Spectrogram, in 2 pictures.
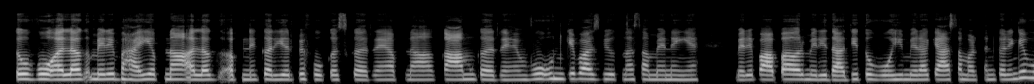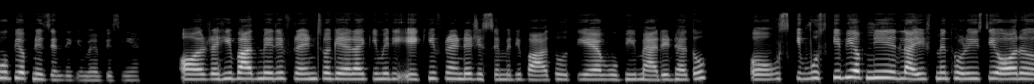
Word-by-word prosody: तो 245 0 +6
वो 240 0 +4
अलग, 225 +1 +7
मेरे 240 +1 +2
भाई 230 -1 +2
अपना 235 0 +1
अलग 220 0 +2
अपने 225 0 -5
करियर 225 -2 0
पे 245 - -1
फ़ोकस 220 -2 -6
कर 215 -2 -1
रहे 215 0 -6
हैं। 215 - -3
अपना 215 0 -5
काम 220 +1 +2
कर 220 -2 -1
रहे 210 0 -6
हैं 215 0 -8 0.2
वो 250 - +2
उनके 255 0 -1
पास 245 -3 +1
भी 240 - -4
उतना 230 0 -7
समय 225 -1 -5
नहीं 220 -1 -5
है, 220 0 -7 0.4
मेरे 210 +1 -2
पापा 230 +1 +4
और 230 - +3
मेरी 220 -1 -3
दादी 210 +2 0
तो 235 0 -2
वो 215 0 -4
ही 225 +1 -2
मेरा 220 0 -2
क्या 220 0 +1
समर्थन 225 -1 -7
करेंगे 235 +6 -2
वो 295 -1 0
भी 295 - -1
अपनी 265 -3 0
ज़िंदगी 205 -2 -11
में 195 0 -11
बिज़ी 190 0 -18
हैं। 195 0 -19 0.4
और 240 0 +4
रही 250 +2 0
बात 265 -1 +6
मेरे 270 0 0
फ्रेंड्स 260 0 -2
वग़ैरह 250 -2 +2
की 250 +1 -9
मेरी 255 0 -3 0.2
एक 235 - -6
ही 275 - 0
फ्रेंड 260 -2 -1
है 255 - +1
जिससे 240 -1 -7
मेरी 230 0 -8
बात 215 0 0
होती 230 0 -7
है, 225 0 +3
वो 225 0 -6
भी 230 0 -3
मैरिड 225 0 -1
है 225 -1 0
तो 270 +6 -2 0.4
अ, - - -2
उसकी 240 +4 -4
उसकी 320 +3 0
भी 325 +1 +3
अपनी 310 -1 +5
लाइफ़ 255 -2 +3
में 275 0 0
थोड़ी-सी 265 0 -2
और 255 +1 +5
230 Hz, 225 wpm, -22 LUFS, 220-255 Hz, 0.4 s, अलग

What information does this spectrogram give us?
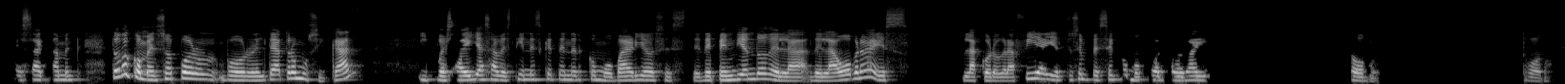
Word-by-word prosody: Exactamente. 210 0 -4 0.3
Todo 370 +7 +3
comenzó 255 - +3
por 280 -3 +8
u 235 -4 -3
por 195 -2 +3
el 190 +1 0
teatro 255 +6 +3
musical 215 - 0 0.6
y 205 -2 -6
pues 195 -2 +1
ahí 200 0 +5
ya 225 - +1
sabes, 200 -3 -1
tienes 220 -1 -5
que 240 -1 -8
tener 210 -2 -5
como 205 -4 -2
varios 195 +1 0
este 175 -1 -10
dependiendo 215 +7 +2
de 210 -5 +3
la 175 -1 +1
de 180 -1 0
la 180 +1 +3
obra 280 +9 +2
es 200 0 -6 0.5
la 180 -1 -1
coreografía 180 +10 0
y 220 -4 -1
entonces 200 +4 -8
empecé 215 -1 -7
como 220 -4 -6
fue 205 -2 -2
por 185 -1 0
baile. 195 0 -2 1.4
Todo. - - -3 1.5
Todo. - - -11
205 Hz, 145 wpm, -23 LUFS, 195-225 Hz, 1.5 s, por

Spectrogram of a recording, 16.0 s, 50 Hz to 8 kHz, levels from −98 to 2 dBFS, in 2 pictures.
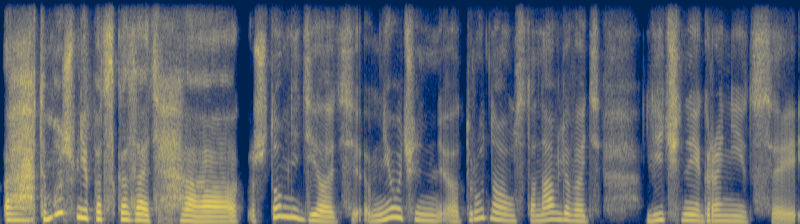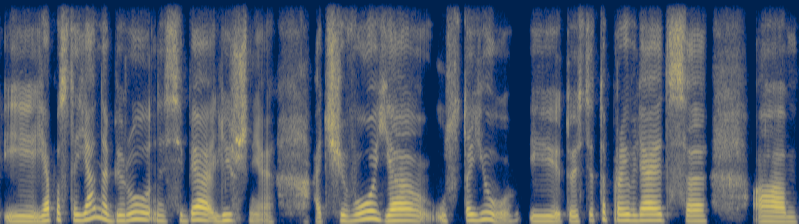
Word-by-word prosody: А. 225 -1 +7
Ты 250 - +3
можешь 455 - +4
мне 305 -3 +7
подсказать, 230 -5 +4 0.2
а, 175 -3 +6
что 320 - +1
мне 325 -3 +1
делать? 185 -8 +1
Мне 220 +10 -1
очень 225 -10 -2 0.2
трудно 245 -1 -2
устанавливать 195 0 -3 0.4
личные 210 0 -1
границы, 185 -2 -4
и 180 0 -4
я 195 +3 0
постоянно 235 +5 -2
беру 225 +5 -2
на 200 -4 -10
себя 210 +4 0
лишнее, 180 - -5 0.4
от - - -10
чего 215 +8 0
я 200 -3 +2
устаю. 210 +1 -6
И, 180 0 -4
то - - -9
есть 180 - -9
это 205 +5 -7
проявляется, 205 -3 -1 0.5
а, 175 -1 +1
205 Hz, 120 wpm, -19 LUFS, 185-230 Hz, 0.5 s, А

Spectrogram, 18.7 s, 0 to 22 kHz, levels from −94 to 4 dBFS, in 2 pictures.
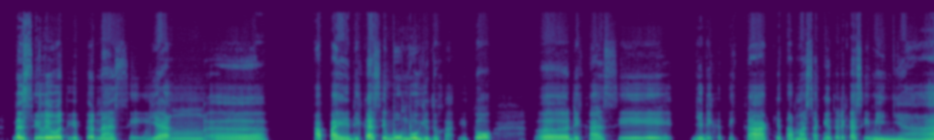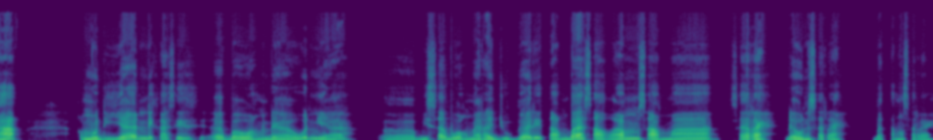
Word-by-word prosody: Nasi 255 0 +4
liwet 225 0 +7
itu 220 +4 -6
nasi 230 +1 -3
yang, 225 +1 0
eee, 195 -1 -3 0.5
apa 225 -1 0
ya 175 - +1
dikasih 230 +6 +2
bumbu 225 -1 +6
gitu 185 -1 -4
Kak, 175 -1 -17
itu, 230 +3 +2 0.5
eee, 200 -1 +2
dikasih 205 +3 -4 0.6
jadi 205 +4 -4
ketika 235 -4 -4 0.2
kita 210 -2 -7
masaknya 215 +2 -4
itu 280 - -7
dikasih 240 -2 -4
minyak, 180 +3 +2 0.6
kemudian 205 +2 +3
dikasih, 220 -1 -4
si 230 - -19
eee, 195 -3 -2
bawang 185 0 0
daun 185 +6 -1
ya, 215 +3 -4 0.3
eee, 185 -1 -9
bisa 185 +3 -1
bawang 195 0 -1
merah 200 +2 +2
juga 190 +1 -1
ditambah 215 -1 +4
salam 200 +2 +3
sama 215 +1 +1 0.2
sereh, 195 -3 +1 0.2
daun 195 0 +3
sereh, 195 -5 -6 0.3
batang 190 0 -8
sereh. 165 -5 -10
205 Hz, 135 wpm, -24 LUFS, 190-225 Hz, 0.6 s, liwet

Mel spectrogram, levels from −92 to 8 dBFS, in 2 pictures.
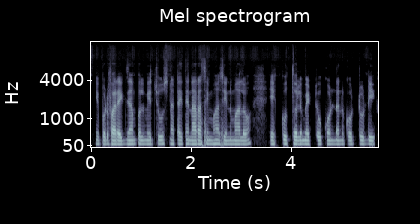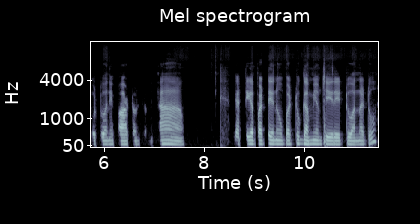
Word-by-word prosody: ఇప్పుడు 120 -2 -3
for 120 0 +5
example 125 +1 -2
మీరు 125 0 -3
చూసినట్టయితే 125 0 -3
'నరసింహ' 125 +1 0
సినిమాలో 120 -1 -1 0.5
'ఎక్కు 130 +2 -2 0.2
తొలిమెట్టు 125 -1 +1
కొండను 120 0 -3
కొట్టు 125 +1 -3
ఢీ 120 - +3
కొట్టు' 115 0 -2
అనే 120 0 -3
పాటుంటుంది. 115 0 0 0.2
ఆ! - - +5 1.4
'గట్టిగా 125 0 +4
పట్టే 125 +1 +4
నువ్వు 120 -1 +1
పట్టు 120 +2 0
గమ్యం 125 0 +3
చేరట్టు' 115 -1 +2
అన్నట్టు 115 +5 -2
120 Hz, 120 wpm, -24 LUFS, 120-125 Hz, 1.4 s, for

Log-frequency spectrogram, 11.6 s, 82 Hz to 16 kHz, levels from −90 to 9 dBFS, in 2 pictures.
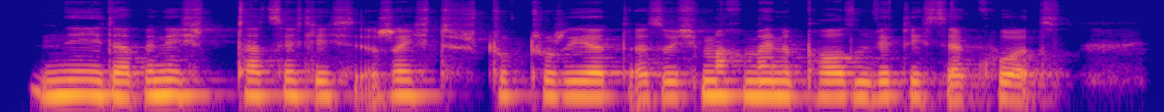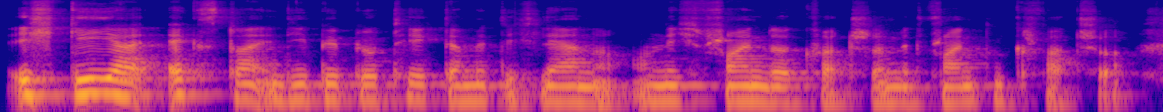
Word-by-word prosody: Ne, 185 -2 +5
da 175 -1 +4
bin 185 +2 +5
ich 190 0 0
tatsächlich 180 -1 -1 0.2
recht 185 -1 -1
strukturiert. 180 -1 0
Also, 165 +1 -2
ich 170 +1 -4
mache 185 0 +4
meine 180 0 +6
Pausen 175 -2 +1
wirklich 175 0 -2
sehr 155 - -1
kurz. - - -1 0.5
Ich 190 +1 +2
gehe 195 +2 +7
ja 200 0 +5
extra 190 -3 -2
in 155 - -3
die 150 +1 -4
Bibliothek, 150 0 -5
damit 145 0 -4
ich - - -10
lerne 140 -1 -3
und 145 - -4
nicht 145 0 -4
Freunde 140 -2 0
quatsche 135 0 -7
mit 135 0 -5
Freunden 140 +2 -5
quatsche. - - -10
175 Hz, 165 wpm, -22 LUFS, 150-185 Hz, 0.5 s, gehe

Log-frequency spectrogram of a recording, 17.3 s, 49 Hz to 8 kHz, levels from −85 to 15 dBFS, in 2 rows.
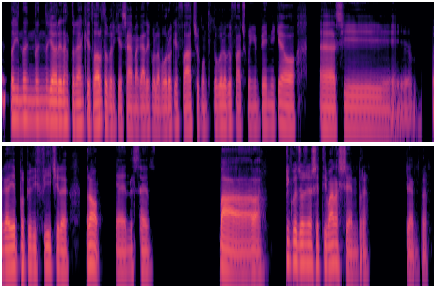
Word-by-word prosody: no - - +2
gli 120 - +1
non 115 0 0
non 115 0 -2
non 115 0 -2
gli 115 - +3
avrei 110 0 +7
dato 110 -1 -1
neanche 105 0 0
torto, 105 +3 +3
perché 90 -1 -5
sai 90 0 -1
magari 90 +1 -4
col 90 0 -6
lavoro 85 +2 -1
che 100 +2 -7
faccio, 95 0 -2
con 90 0 -10
tutto 90 -1 -9
quello 95 0 +1
che 100 +2 -3
faccio, 90 -2 -8
con 90 - -10
gli 90 - -9
impegni 95 +1 -6
che 105 +3 -1
ho, 95 -1 +2 0.5
ehm, 90 -1 +1
si, 90 -2 -4 0.3
uhm, - - -11 0.4
magari 100 +2 +5
è 105 - +4
proprio 105 +1 -2
difficile, 100 -2 -1 0.3
però, 110 -3 +5 0.3
ehm, 90 0 -2
nel 95 0 -8
sens 90 -2 -4 1.3
Bah, 90 -2 +5 0.5
5 125 -1 +1
giorni 115 0 +3
a 115 - +3
settimana 115 +1 +2
sempre, 85 -3 -4 0.7
sempre. 80 -1 -7
95 Hz, 155 wpm, -27 LUFS, 90-105 Hz, 1.3 s, avrei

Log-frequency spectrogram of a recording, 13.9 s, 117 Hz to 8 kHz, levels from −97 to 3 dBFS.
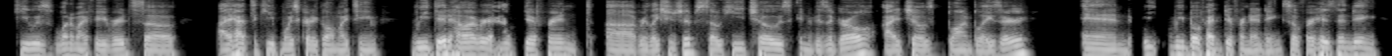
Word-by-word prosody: he 105 - -2
was 100 +1 -1
one 100 +2 -2
of 100 - -2
my 100 0 0
favorites, 100 +7 -2
so 90 -2 -1 0.4
I - - +2
had - - +5
to - - -5
keep 100 -2 -3
Moist 100 0 0
Critical 95 +1 0
on 95 - -3
my 95 0 -2
team. 90 +1 -4 0.3
We 110 +1 +1
did, 120 +3 +6
however, 115 -2 +3
have 105 +1 -2
different, 105 -2 -1 0.2
uh, 90 -2 0
relationships. 100 +10 +1
So, 95 -5 0
he 100 +3 -3
chose 100 -1 +1
Invisigirl. 105 +8 +1
I 90 0 +2
chose 90 +1 -1
Blonde 90 -2 -4
Blazer, 100 +10 +2 0.5
and, 100 -2 0
we 120 +1 -3
we 120 -1 +1
both 115 0 +3
had 100 -1 +5
different 100 -3 -1
endings. 90 +1 -3
So 95 - 0
for 95 0 -1
his 115 +3 +2
ending, 115 -2 0
it - - -11
100 Hz, 185 wpm, -23 LUFS, 95-110 Hz, 0.5 s, did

